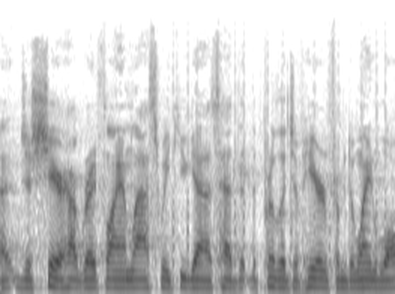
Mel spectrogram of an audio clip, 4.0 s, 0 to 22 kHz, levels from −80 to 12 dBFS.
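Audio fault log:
1.72–3.85 s, GSM signalling bursts: a nearby 2G phone is chattering with its network, and the audio circuit rectifies those radio pulses into galloping ticks and short buzzes at about 217 Hz, sitting roughly 15 dB under the programme until it stops.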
